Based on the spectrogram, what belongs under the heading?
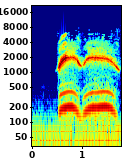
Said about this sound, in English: Steam's way up. Careful you don't burst your boiler. When there's any danger, the whistle blows.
